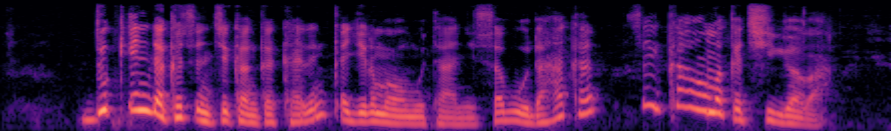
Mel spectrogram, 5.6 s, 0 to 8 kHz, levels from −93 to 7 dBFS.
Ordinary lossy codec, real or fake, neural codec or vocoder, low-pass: none; fake; vocoder, 44.1 kHz, 128 mel bands, Pupu-Vocoder; 7.2 kHz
